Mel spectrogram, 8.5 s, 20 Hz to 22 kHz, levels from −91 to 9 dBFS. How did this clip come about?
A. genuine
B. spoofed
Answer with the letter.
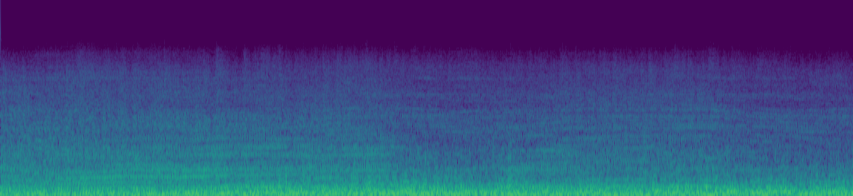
B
